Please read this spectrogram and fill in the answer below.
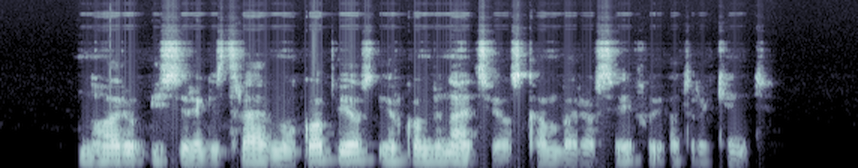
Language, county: Lithuanian, Vilnius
